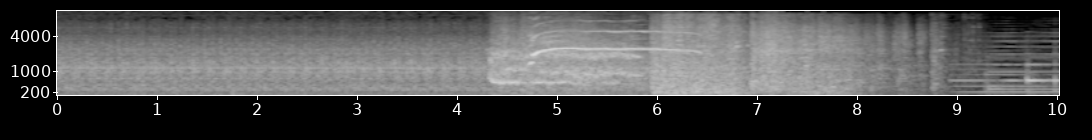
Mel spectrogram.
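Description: A tractor engine sound runs steadily with a low pulsing rumble. About four seconds in, a loud high screech rises and holds, and a crashing clatter follows as the toy tractor overturns. Slow violin music begins near the end.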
